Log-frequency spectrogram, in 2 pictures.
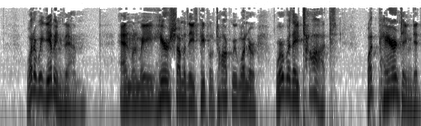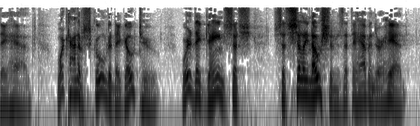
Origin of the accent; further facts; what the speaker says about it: United States; Father God, we thank you for being American.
